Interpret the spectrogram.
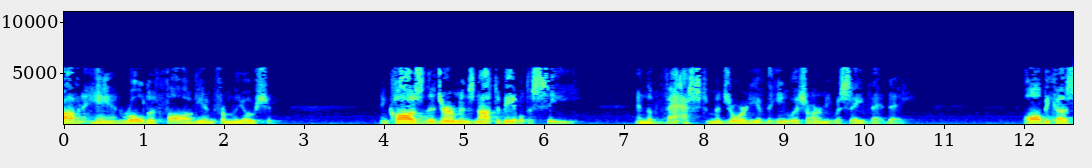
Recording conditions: large echoing room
